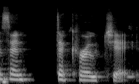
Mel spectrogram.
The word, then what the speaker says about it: Santacroce: Santacroce. So Santa like Santa Claus and Croce like Jim Croce.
